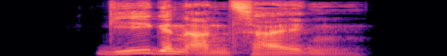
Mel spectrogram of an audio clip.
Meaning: plural of Gegenanzeige
- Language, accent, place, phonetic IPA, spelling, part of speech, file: German, Germany, Berlin, [ˈɡeːɡn̩ˌʔant͡saɪ̯ɡn̩], Gegenanzeigen, noun, De-Gegenanzeigen.ogg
